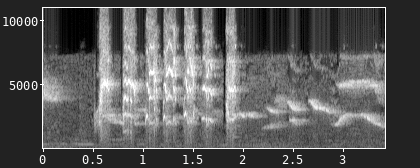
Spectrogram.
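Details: Oriental magpie-robin song meant as therapy for a stuttering bird: seven loud harsh notes spaced evenly in just over a second, then a smooth run of sliding whistles.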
